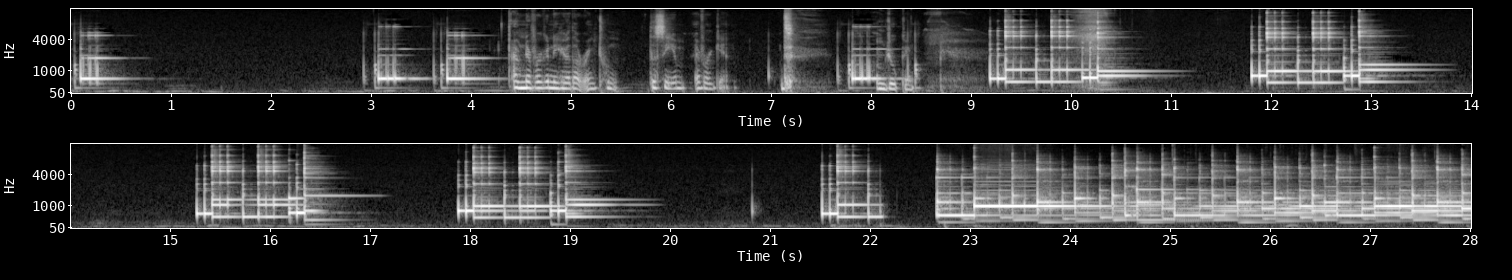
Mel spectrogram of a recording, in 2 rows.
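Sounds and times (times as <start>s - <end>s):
phone ringtone melodies: 9.2s - 11.0s, 11.8s - 13.7s, 15.3s - 17.0s, 17.9s - 19.8s, 21.5s - 28.0s.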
